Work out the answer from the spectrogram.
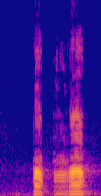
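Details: Two nasal swan honks in nature, a short clipped note followed by a longer drawn-out one.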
